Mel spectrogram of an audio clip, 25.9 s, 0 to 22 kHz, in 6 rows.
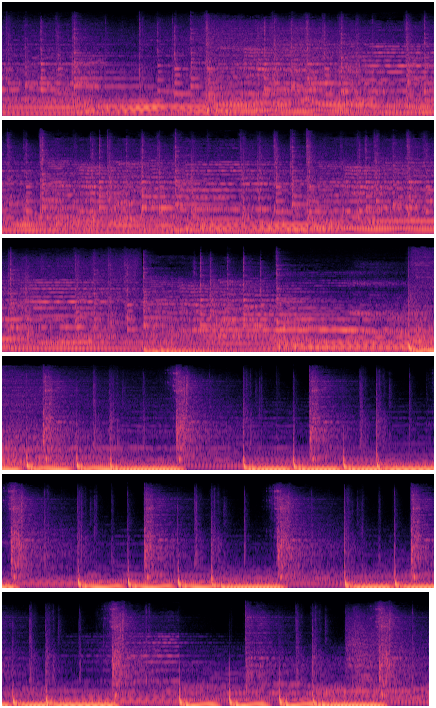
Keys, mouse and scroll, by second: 7.0-9.8 drag, 10.4-11.6 shift+drag, 14.2 alt+scroll up 1, 14.9 space, 14.9-15.9 drag, 20.5 right click, 21.3-24.9 drag.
